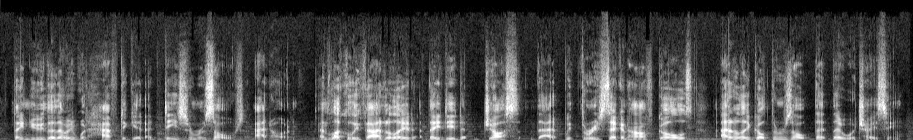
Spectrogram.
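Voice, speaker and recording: A man reading scripted narration for a football history video. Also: mid-range voice.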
